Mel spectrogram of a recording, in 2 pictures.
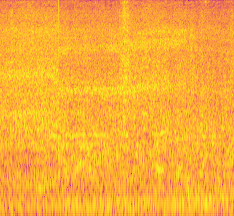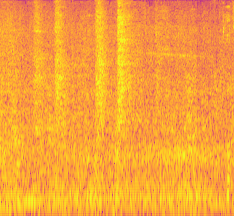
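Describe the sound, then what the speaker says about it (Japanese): The Sagano Scenic Railway trolley train in Kyoto pulls out of the station in autumn, pushed from behind, with a steady, loud rumble and clatter of the carriages and a few sharp metallic clanks near the end. "ガタガタンと後ろから押されて出発です。"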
